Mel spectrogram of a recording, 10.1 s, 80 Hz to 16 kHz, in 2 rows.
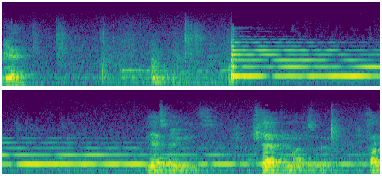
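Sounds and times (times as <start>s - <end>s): piano note ringing: 1.6s - 10.0s.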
